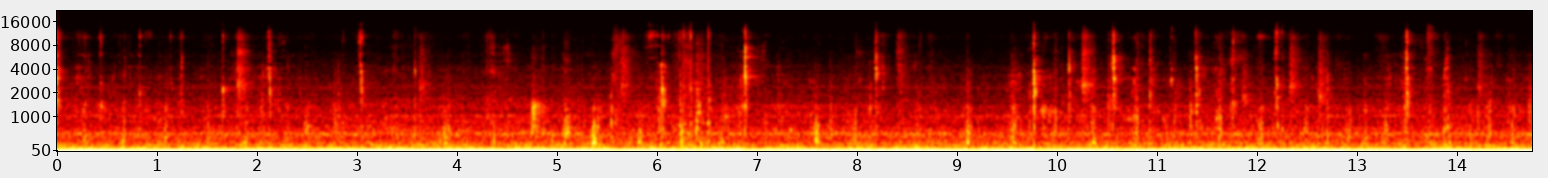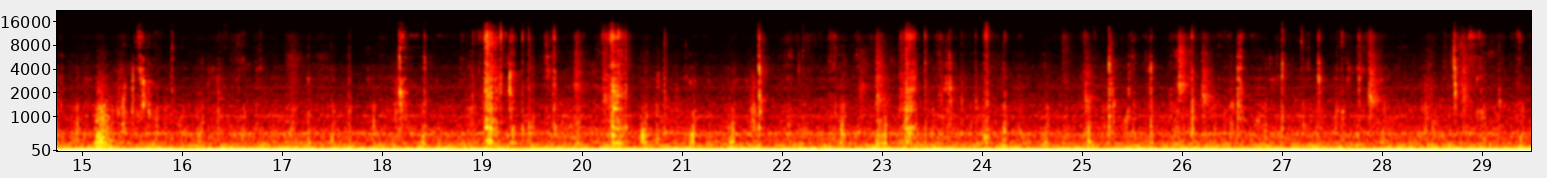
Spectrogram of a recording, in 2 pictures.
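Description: Close-miked chewing and biting of a ring sausage, with many short wet mouth clicks and smacks, over a steady low hum.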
